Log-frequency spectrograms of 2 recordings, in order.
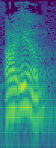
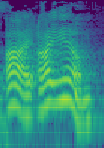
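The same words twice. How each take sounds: First: Said in the usual way. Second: "I" repeated and leaned on, a little slower; stress on I. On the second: Shown as a demonstration. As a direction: hit the word "I" twice, firmly. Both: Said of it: "He's emphasizing this".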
